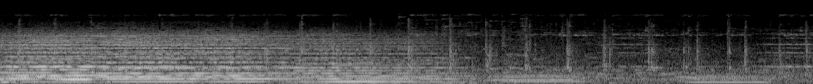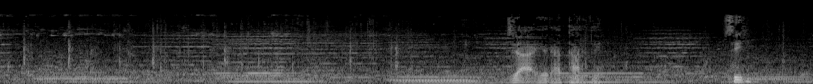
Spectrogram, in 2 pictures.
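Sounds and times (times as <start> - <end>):
horse hooves clip-clopping on a hard street, horse-drawn tram: 0.1 - 12.9, 15.7 - 16.2
speech: 13.6 - 14.3, 15.5 - 15.8.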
